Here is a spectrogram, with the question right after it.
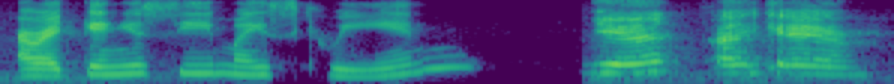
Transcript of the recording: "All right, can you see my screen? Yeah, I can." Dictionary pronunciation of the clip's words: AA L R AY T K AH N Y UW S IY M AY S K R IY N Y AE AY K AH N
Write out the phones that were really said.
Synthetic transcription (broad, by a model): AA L R AY T K AH N Y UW S IY M AY S K W IY N Y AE AY K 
